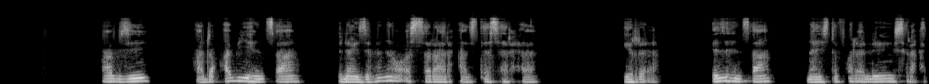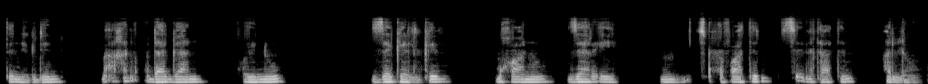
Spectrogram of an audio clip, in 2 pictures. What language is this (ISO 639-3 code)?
tir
